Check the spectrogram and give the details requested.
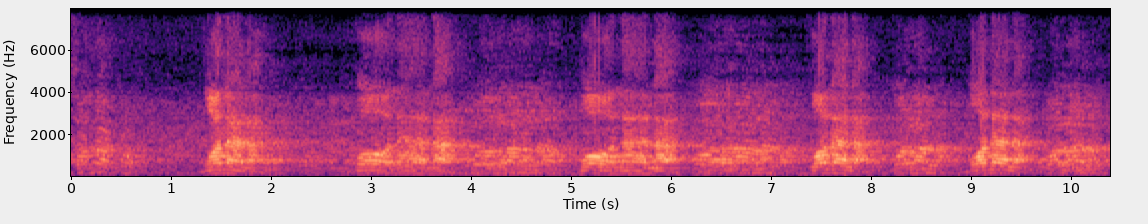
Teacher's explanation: দাঁতের গোড়া, যেমন দা তা। কিন্তু এই হরফের উচ্চারণের জায়গাটা হচ্ছে জিহ্বার ডান সাইড অথবা বাম সাইড, জিহ্বার গোড়ার ডান দিক অথবা বাম দিক, উপরের মাড়ির দাঁতের গোড়ার সাথে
